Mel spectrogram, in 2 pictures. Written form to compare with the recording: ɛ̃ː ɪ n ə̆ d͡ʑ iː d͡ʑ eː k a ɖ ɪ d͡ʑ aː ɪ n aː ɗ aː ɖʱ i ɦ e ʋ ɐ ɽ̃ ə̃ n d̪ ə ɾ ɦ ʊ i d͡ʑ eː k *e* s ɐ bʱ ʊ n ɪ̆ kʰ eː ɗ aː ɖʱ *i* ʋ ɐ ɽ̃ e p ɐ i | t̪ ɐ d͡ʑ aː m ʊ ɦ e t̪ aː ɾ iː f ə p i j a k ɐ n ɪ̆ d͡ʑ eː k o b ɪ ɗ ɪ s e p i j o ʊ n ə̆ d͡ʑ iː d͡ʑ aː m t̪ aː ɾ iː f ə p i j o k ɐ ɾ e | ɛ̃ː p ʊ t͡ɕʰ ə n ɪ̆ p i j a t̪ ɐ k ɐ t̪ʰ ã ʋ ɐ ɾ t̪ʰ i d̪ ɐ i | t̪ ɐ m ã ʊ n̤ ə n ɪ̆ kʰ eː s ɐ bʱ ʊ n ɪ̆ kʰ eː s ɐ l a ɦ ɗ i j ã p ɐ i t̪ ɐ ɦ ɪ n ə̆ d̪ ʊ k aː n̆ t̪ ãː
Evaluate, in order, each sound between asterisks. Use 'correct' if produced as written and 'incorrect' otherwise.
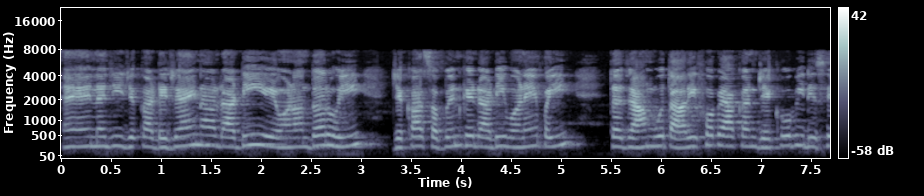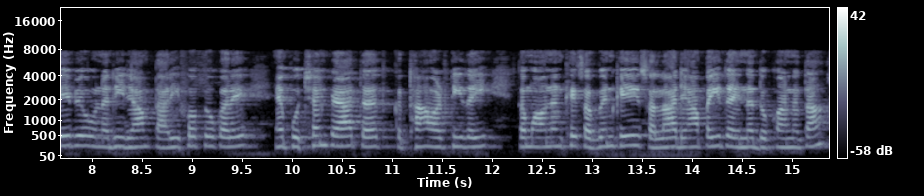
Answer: incorrect, correct

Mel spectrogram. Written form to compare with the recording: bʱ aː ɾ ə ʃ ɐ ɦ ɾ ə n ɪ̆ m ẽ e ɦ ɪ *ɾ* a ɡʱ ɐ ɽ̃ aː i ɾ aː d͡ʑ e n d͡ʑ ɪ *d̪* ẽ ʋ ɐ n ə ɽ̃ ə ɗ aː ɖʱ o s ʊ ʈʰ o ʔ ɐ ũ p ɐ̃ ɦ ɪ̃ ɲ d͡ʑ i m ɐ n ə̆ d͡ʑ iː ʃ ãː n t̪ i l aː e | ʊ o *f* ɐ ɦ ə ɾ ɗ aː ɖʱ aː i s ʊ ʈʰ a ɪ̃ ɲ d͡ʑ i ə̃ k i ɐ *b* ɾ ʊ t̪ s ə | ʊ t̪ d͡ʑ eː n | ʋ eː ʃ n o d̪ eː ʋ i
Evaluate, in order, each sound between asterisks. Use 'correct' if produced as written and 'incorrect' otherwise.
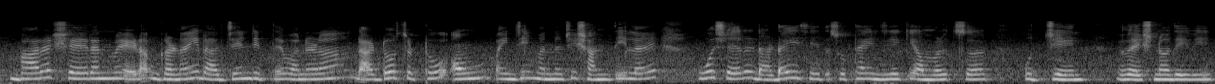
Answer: incorrect, incorrect, incorrect, incorrect

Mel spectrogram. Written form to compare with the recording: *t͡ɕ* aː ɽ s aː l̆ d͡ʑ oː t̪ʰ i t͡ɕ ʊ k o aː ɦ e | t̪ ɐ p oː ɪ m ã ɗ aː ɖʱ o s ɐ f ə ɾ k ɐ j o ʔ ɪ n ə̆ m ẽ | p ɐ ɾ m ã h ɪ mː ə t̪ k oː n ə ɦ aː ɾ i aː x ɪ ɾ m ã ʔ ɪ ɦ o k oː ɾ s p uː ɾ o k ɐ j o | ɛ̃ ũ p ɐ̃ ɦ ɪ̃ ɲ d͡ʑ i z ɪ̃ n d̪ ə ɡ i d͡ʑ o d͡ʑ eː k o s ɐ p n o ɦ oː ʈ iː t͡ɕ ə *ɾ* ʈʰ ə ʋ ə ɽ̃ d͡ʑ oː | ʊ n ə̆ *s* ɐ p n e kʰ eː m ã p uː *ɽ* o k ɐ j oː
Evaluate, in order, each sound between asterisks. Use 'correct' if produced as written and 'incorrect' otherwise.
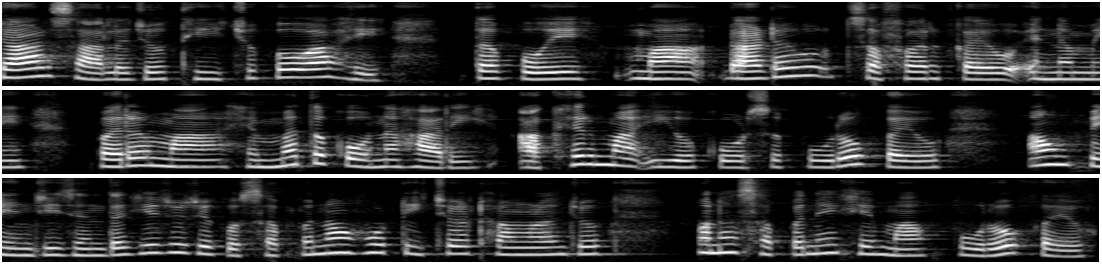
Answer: correct, correct, correct, incorrect

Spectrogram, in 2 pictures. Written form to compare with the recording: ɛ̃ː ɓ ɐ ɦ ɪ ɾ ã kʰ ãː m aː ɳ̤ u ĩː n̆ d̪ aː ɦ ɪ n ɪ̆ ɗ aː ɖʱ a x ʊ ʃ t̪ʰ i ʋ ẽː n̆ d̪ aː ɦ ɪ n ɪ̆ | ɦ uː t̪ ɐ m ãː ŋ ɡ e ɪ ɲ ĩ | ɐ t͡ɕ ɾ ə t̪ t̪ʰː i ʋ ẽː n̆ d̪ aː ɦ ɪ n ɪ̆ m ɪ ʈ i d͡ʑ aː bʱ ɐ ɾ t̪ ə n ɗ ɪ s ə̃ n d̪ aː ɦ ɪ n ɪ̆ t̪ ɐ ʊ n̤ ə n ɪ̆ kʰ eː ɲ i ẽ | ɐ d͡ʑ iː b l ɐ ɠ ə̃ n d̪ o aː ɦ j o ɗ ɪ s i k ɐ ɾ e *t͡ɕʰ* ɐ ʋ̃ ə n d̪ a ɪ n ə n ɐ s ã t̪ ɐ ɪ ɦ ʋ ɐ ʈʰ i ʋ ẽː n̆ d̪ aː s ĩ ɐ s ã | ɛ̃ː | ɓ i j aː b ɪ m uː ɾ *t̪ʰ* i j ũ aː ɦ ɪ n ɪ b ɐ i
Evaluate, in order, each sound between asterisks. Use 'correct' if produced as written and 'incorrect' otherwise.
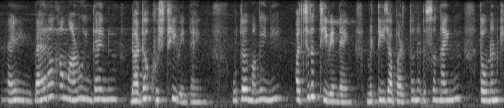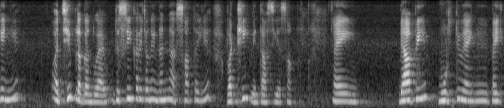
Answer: incorrect, incorrect

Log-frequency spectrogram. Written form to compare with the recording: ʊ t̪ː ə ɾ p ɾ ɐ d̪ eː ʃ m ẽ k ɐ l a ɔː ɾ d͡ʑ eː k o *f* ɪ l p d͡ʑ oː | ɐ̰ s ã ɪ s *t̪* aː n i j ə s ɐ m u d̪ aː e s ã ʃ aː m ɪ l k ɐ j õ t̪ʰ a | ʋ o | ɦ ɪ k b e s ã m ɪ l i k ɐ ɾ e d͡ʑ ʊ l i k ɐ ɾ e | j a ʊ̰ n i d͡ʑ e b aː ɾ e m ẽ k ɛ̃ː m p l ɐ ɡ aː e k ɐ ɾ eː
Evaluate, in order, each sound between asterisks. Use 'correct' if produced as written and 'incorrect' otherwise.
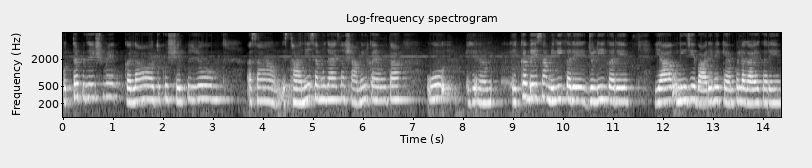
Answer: incorrect, incorrect

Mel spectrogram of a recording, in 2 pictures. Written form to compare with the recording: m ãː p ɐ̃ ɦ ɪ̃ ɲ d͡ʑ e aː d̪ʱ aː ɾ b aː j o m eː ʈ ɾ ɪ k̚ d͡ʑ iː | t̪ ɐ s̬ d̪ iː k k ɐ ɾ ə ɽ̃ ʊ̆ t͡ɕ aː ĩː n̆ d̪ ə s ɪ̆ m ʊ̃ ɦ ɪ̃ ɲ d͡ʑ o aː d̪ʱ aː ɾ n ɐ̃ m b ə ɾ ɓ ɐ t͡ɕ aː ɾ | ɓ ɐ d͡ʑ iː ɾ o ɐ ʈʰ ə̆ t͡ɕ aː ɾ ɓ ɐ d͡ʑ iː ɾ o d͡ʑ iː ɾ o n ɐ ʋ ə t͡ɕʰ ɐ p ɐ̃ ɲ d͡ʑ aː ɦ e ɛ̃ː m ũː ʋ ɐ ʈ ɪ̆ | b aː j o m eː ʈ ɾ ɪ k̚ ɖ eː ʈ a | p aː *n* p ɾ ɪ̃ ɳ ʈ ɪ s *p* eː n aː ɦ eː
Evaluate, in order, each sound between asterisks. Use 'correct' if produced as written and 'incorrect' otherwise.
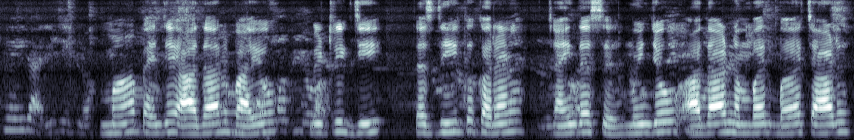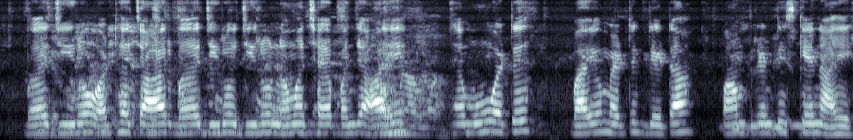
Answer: incorrect, incorrect

